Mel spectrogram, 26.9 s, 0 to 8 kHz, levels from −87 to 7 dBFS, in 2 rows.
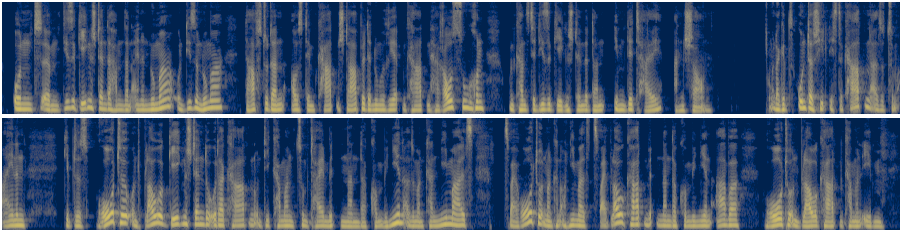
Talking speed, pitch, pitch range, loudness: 175 wpm, 130 Hz, 120-150 Hz, -20 LUFS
